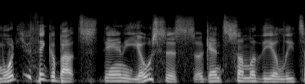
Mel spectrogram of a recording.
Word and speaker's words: Stanionis: It was Staniyonis. Is that how you say his name? Stanionis. I'm sorry that I was butchering it at times, even though he's my Lithuanian brethren.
